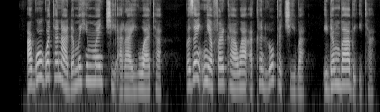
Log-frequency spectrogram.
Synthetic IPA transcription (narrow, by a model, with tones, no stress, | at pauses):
ʔa˨ɡʷoː˦ɡʷo˦tɐ˦naː˨da˨mʊ˦hɪ˦mːɐ˦nt͡ʃiː˨ʔa̰˨ɾaː˨jʊ˦waː˦tʰaː˦ | b̥aː˨zɐ˦˨ŋʔɪ˦ja˨ɸɐ˦rkaː˨waː˦ʔa̰˨kɐ˦˨nloː˦kɐ˨t͡ʃiː˦ba˦ʔ | ʔɪ˨dɐ˦mbaː˦bu˨ʔɪ˦tʰa˦ʔ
